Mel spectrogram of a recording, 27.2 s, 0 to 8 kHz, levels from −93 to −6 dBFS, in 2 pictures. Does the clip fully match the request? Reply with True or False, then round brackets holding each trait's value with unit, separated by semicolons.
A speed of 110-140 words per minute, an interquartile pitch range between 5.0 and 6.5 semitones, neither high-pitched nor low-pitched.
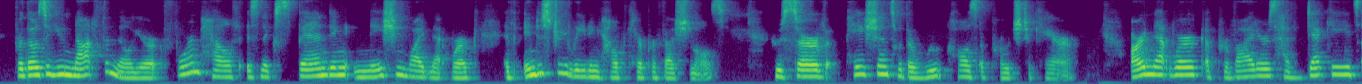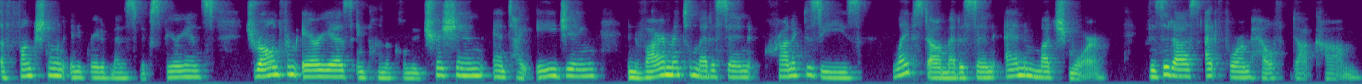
True (135 wpm; 5.3 semitones; 180 Hz)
